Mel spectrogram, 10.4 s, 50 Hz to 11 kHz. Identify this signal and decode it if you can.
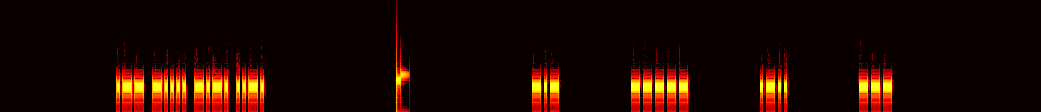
Morse code, heard as a keyed tone, about 38 wpm, spaced as for 17 wpm, 700 Hz. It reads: W6CF K0LO
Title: USA Call Signs - 4 Characters - 8x Character Spacing - 40wpm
